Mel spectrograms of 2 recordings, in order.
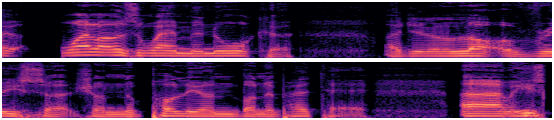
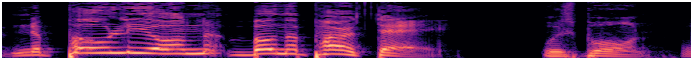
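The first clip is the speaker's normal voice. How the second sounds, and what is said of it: Put-on Corsican French-Italian accent. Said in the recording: “That is a French, ... Italian, Corsican ... accent ... It's half Italian, half French, so I just put them together”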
